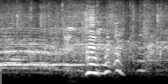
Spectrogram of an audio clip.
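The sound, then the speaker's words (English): Steady audience applause for a store's staff at an evening event, a dense wash of clapping that continues throughout, with a voice briefly calling out over the crowd partway through. “Oh, also a round of applause for the former Skylighters.”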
